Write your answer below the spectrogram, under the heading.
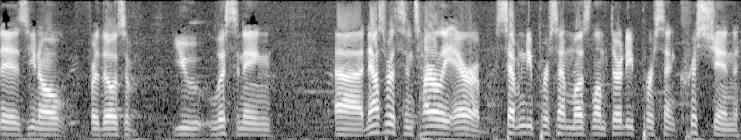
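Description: A man speaks at a fairly quick pace and a fairly high pitch, with fairly even intonation. Music plays in the background. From US, San Mateo California, Iranian family. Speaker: muralist and activist. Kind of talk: interview. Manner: hesitant, many fillers.

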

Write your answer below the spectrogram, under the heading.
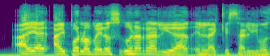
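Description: A man speaks over noticeable background noise. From Colombia. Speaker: podcast host and musician. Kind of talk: casual conversation.

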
